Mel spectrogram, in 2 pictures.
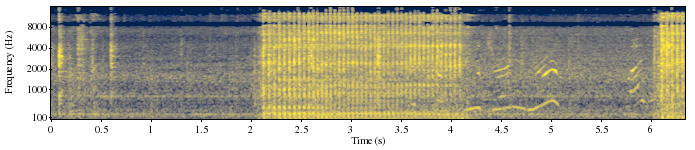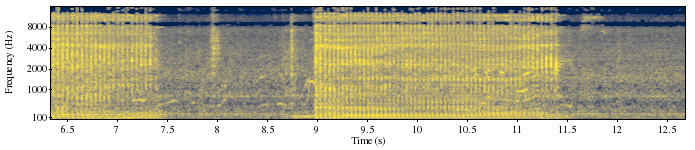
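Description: A diesel engine idles steadily.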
